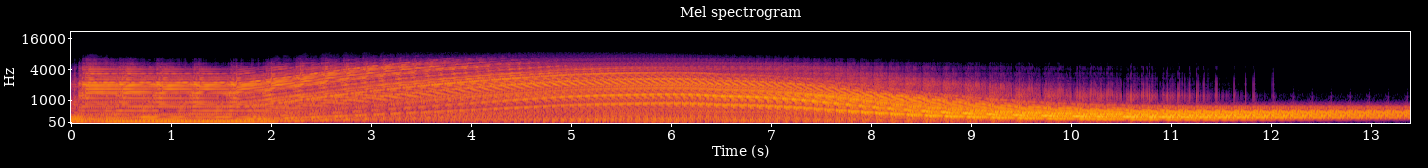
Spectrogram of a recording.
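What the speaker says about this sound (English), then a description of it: "So this one is called natural. Apparently it produces a natural effect to match the echo that you've set." A G chord strummed on guitar rings out through a BOSS RE-202 Space Echo set to natural mode on tape head 2, swelling into a dense, sweeping wash of repeats that rises, bends and settles into a steady sustained tone, loud and continuous.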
